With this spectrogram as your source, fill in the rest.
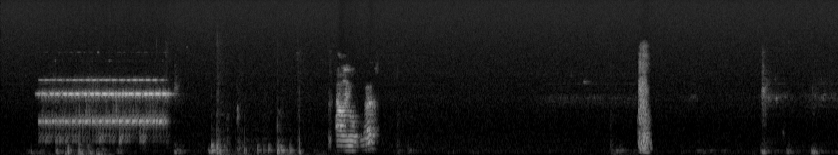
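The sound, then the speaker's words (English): A telephone rings once with a steady electronic tone for a couple of seconds, fairly loud, followed by scattered clicks, handling noises and a couple of short sharp sounds. “One second, it's uh the phone is ringing, and I am going to.”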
